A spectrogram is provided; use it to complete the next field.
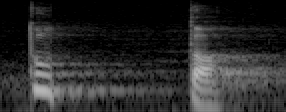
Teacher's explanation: The T has the same sound, but it is held for longer in the double version. So, tutto. But you can see there's actually no sound in it because it's unvoiced.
